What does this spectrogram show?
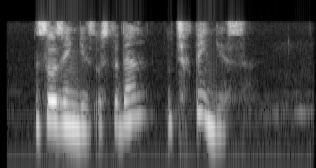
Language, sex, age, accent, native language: Uzbek, female, 19-29, Qashqadaryo, Uzbek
